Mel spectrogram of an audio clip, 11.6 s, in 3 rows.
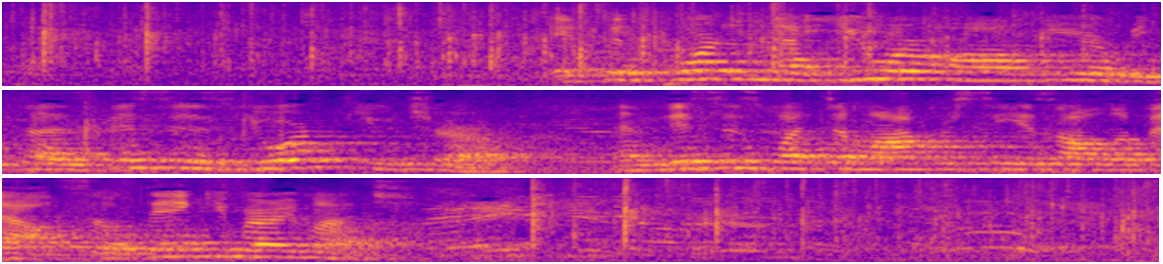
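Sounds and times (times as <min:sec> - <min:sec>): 
crowd applause at a gathering after a speech about democracy: 0:00.0 - 0:05.0, 0:09.2 - 0:11.5
crowd murmur: 0:00.0 - 0:11.5
speech: 0:01.8 - 0:09.6.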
